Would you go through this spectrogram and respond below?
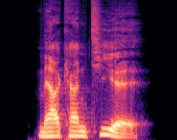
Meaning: mercantile
- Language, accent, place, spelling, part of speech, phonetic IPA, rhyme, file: German, Germany, Berlin, merkantil, adjective, [mɛʁkanˈtiːl], -iːl, De-merkantil.ogg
